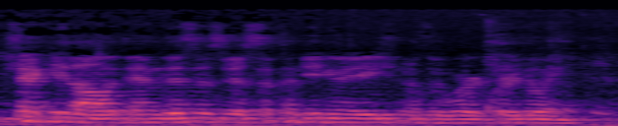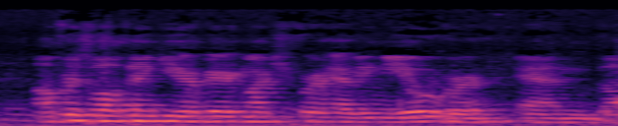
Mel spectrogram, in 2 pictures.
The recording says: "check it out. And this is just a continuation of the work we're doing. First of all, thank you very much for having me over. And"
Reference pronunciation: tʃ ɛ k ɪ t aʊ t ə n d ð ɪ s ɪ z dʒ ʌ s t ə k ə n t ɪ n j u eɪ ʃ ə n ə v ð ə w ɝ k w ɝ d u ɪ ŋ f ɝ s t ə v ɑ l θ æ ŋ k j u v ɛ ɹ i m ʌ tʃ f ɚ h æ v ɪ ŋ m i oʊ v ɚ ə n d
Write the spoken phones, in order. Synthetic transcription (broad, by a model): tʃ ɛ k ɪ t aʊ t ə n ð ɪ s ɪ z dʒ ʌ s t ə k ə n t ɪ n j u eɪ ʃ ə n ə v ð ə w ɝ k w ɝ d u ɪ ŋ f ɝ s t ə v ɑ l θ æ ŋ k j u v ɛ ɹ i m ʌ tʃ f ɚ h æ v ɪ ŋ m i oʊ v ɚ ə n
